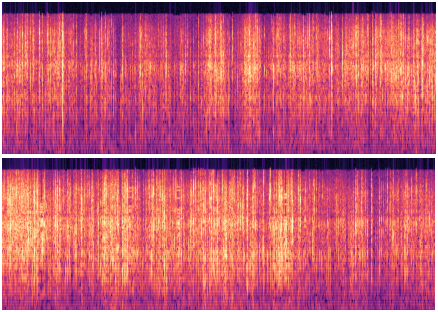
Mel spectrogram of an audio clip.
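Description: Fingertips rub a thin, empty plastic shopping bag with a panda on it as it lies flat, producing continuous bright crinkling. The rustle swells in the middle of the clip and fades slightly toward the end.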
